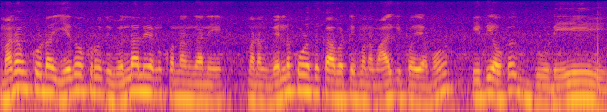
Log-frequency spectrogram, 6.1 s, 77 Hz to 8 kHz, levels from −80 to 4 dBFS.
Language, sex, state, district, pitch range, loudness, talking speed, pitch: Telugu, male, Andhra Pradesh, Manyam, 125-170 Hz, -16 LUFS, 160 wpm, 135 Hz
